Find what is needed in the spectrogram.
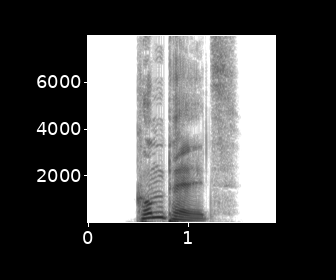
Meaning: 1. genitive singular of Kumpel 2. plural of Kumpel
- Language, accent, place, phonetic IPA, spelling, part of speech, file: German, Germany, Berlin, [ˈkʊmpl̩s], Kumpels, noun, De-Kumpels.ogg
